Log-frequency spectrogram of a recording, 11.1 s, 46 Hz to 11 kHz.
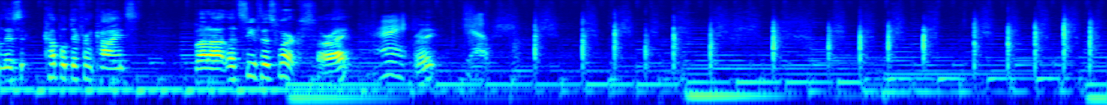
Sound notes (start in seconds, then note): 6.3 chalk scratches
